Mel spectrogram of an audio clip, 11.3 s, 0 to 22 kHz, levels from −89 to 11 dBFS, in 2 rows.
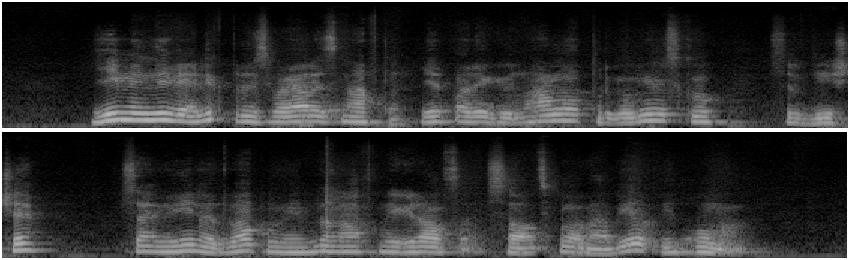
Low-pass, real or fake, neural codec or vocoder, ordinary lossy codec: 19.8 kHz; fake; codec, 44.1 kHz, 2.6 kbps, DAC; none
